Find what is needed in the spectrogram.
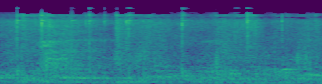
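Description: Footsteps on a carved rock floor, a few steps a second at a walking pace.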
